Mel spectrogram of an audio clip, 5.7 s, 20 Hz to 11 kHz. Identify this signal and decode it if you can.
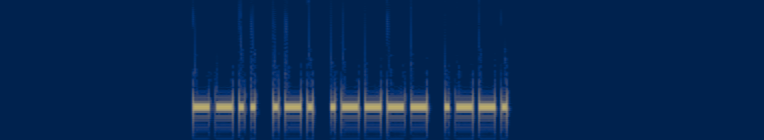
Morse code, heard as a keyed tone, about 28 wpm, 700 Hz. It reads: ZR1P
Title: DXCC-100 Call Signs - 4 Characters - 28wpm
